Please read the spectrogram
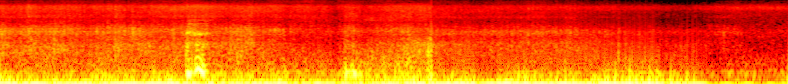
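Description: Wind buffeting the camera microphone of a skier going downhill, a loud steady low rumble, with the skis hissing over packed snow. It eases off about seven seconds in as the pace drops.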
